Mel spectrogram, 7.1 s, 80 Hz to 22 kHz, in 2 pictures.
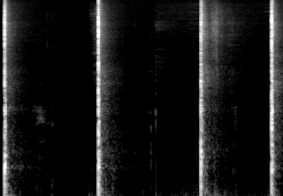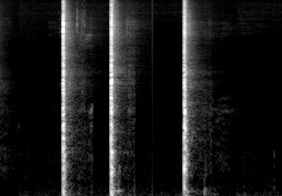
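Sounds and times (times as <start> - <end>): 
axe: 0.0 - 0.3, 1.2 - 1.5, 2.4 - 2.8, 3.4 - 3.7, 4.3 - 6.3.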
